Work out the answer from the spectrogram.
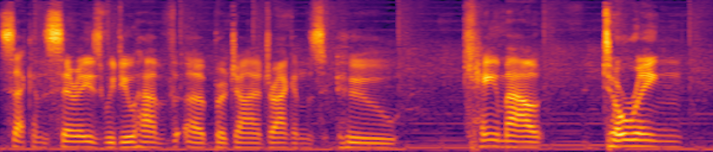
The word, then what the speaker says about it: Berjaya: Stop me if I pronounce this wrong. Berjaya Dragons playing off against RTZ Underank. It's Berjaya.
